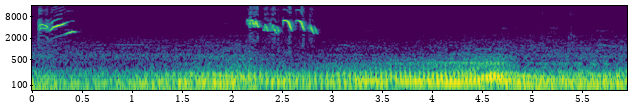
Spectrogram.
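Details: Yellow-fronted canary singing, used as a lure to get birds singing. A clipped opening phrase is followed by one bright burst of rapid high chirps, with constant low background hum and traffic-like noise.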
